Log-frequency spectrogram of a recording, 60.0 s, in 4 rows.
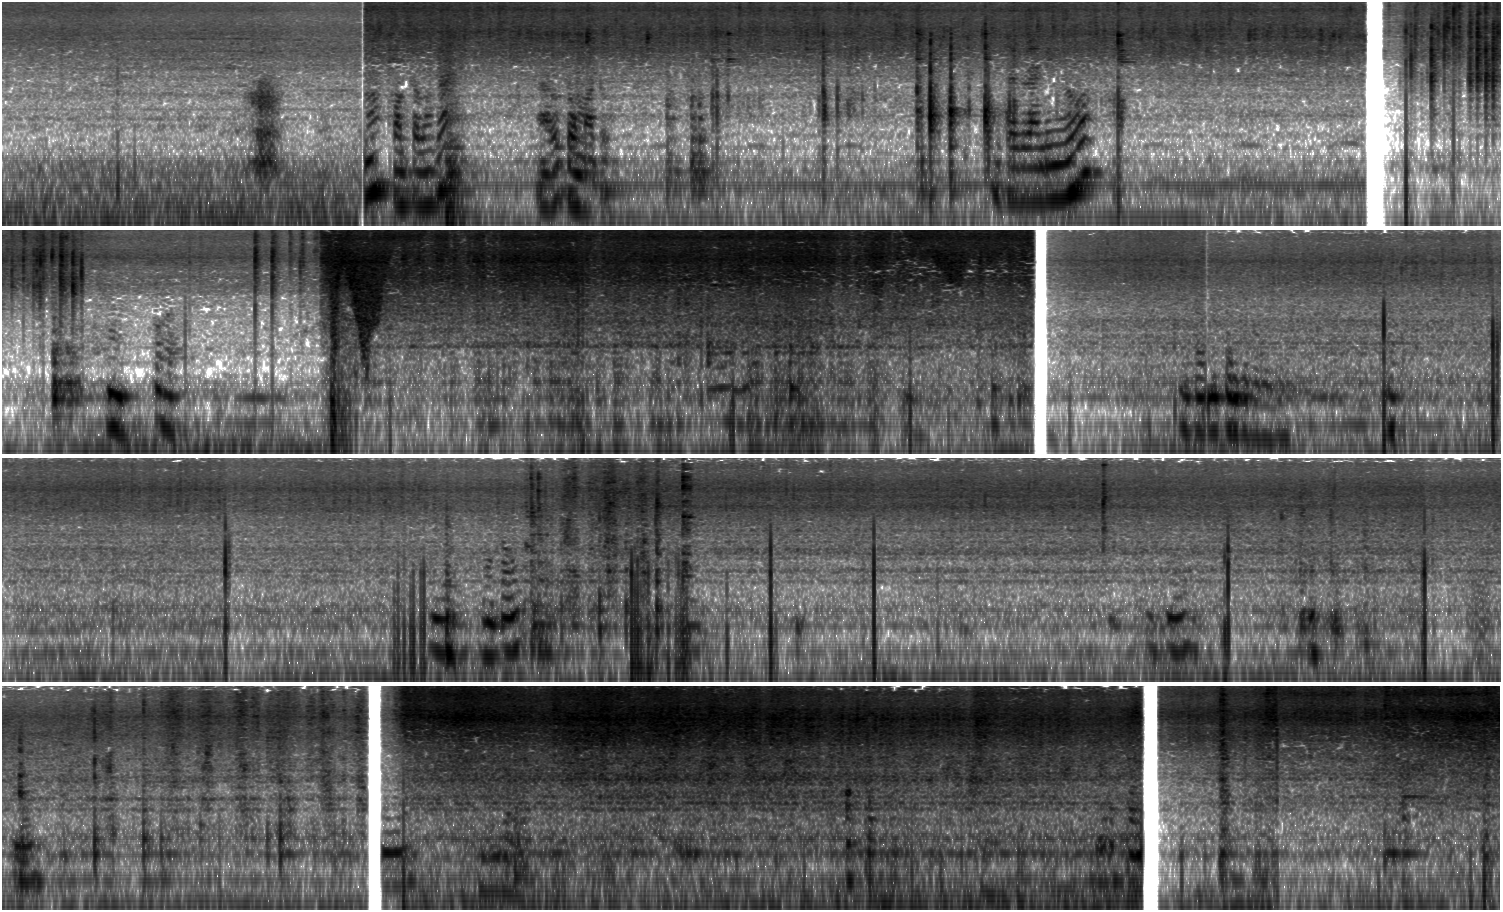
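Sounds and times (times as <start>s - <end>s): paste sizzling in a pan: 3.8s - 59.9s
spatula scraping a metal pan: 35.2s - 36.9s, 45.8s - 48.6s.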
